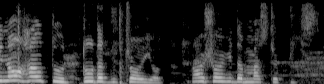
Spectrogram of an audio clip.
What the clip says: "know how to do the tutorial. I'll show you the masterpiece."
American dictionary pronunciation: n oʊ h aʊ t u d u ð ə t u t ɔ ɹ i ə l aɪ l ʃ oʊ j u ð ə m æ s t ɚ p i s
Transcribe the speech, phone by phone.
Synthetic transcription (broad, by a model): n oʊ h aʊ t u d u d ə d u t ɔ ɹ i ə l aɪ w ʃ oʊ j u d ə m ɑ s t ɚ p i s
